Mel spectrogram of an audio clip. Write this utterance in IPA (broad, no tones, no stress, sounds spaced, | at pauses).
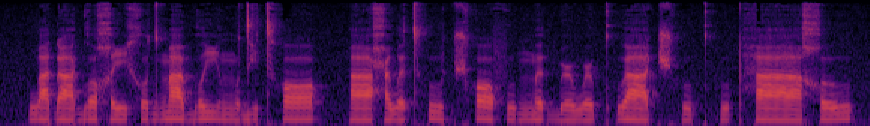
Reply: w a ɗ aː ɡ o χ iː x o d ŋ͡m a ɡʷ iː ŋʷ ɘ d i tʰ ɔ | aː ħ ə w ə tʰ u t͡ʃʰ ɔ f u ŋ͡m ə ɡ͡b ə˞ w ə˞ kʷʼ aː t͡ʃʰ u kʷʰ ə pʰ aː χ u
